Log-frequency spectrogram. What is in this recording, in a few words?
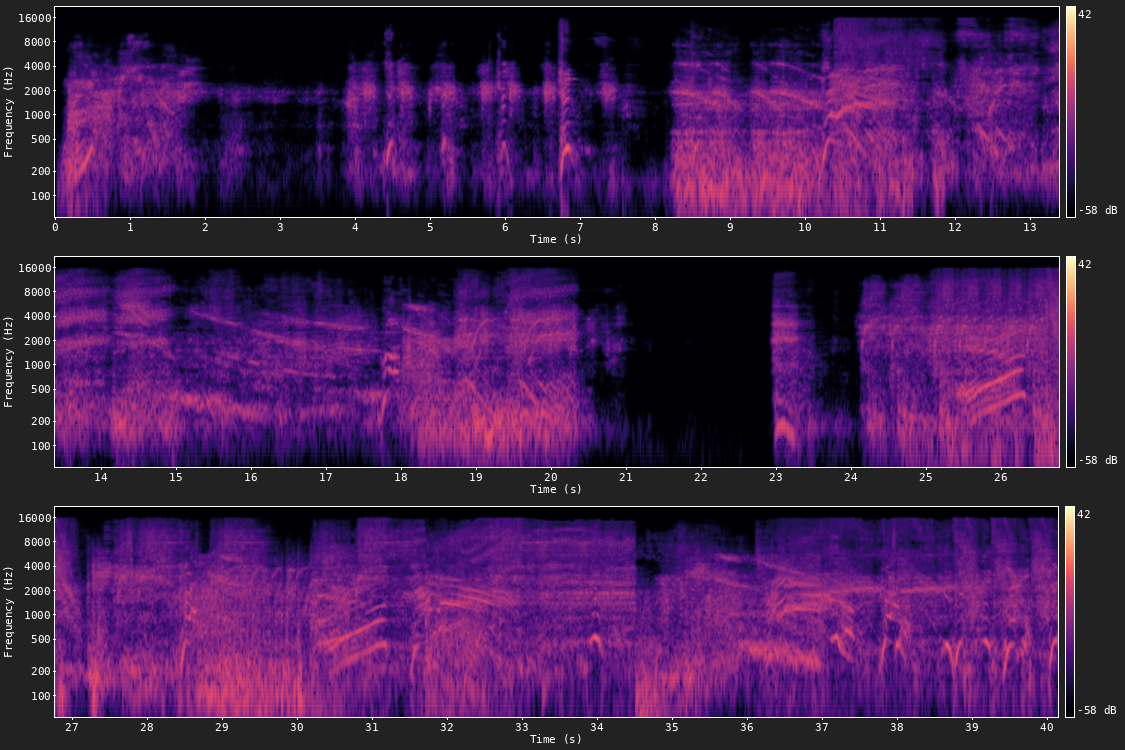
vocals; goku vs hearts cut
